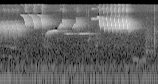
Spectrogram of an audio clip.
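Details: Young mozken, a canary crossed with a Mozambique, practising its song: high buzzy phrases, a falling slur into a flat thin whistle, then a loud quick pulsed trill repeated about eight times before fading; low background hum.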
